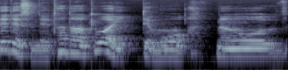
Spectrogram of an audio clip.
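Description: A man's voice swings very widely in pitch. There is audible room echo and noticeable background noise. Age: 30s. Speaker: online community runner and YouTuber. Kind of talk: solo podcast talk. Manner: casual with many fillers.

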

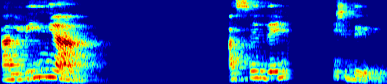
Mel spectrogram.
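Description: Somewhat breathy, a woman at medium pitch makes very wide pitch swings. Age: 60s. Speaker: systemic therapist. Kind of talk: casual interview.

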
